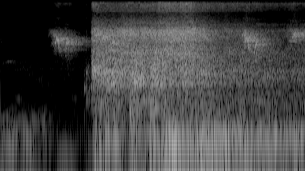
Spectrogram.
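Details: Suzuki Cultus/Celerio/Wagon R after throttle body reset and fault codes cleared with a scanner: short cranking, then catches at once into a steady even idle with no misfire; normal start, check engine light cleared.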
